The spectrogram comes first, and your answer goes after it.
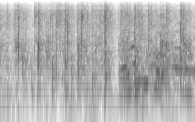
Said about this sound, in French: Qui m'a parlé de concurrence ? Bravo. Applaudissements général pour monsieur.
